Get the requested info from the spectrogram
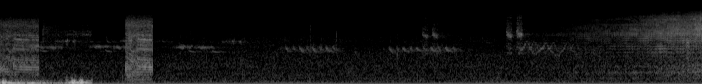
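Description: Small birds chirping in short trills over a quiet outdoor background, with a few sharper calls. A loud low rumble fills the first second and cuts off suddenly, and a hiss swells near the end.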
